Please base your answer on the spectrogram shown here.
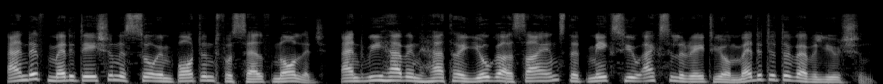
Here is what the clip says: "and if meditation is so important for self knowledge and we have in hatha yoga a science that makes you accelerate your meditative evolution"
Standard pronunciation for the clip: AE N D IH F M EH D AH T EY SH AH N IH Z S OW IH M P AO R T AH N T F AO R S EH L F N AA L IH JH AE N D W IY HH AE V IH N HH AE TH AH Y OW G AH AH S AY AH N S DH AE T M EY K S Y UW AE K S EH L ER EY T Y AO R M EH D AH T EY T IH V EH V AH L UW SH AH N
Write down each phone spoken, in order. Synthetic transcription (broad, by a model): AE N D IH F M EH D AH T EY SH AH N IH Z S OW IH M P AO R T AH N T F AO R S EH L F N AA L IH JH AE N D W IY HH AE V IH N HH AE T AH Y OW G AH AH S AY AH N S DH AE T M EY K S Y UW AE K S EH L ER EY T Y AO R M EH D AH T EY T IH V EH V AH L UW SH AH N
